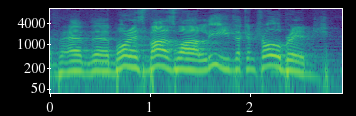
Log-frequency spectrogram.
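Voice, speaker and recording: A man's voice: high-pitched, expressive, a little slow, faint music behind. A man narrating an old-time radio comedy in an arch, dramatic storytelling manner.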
